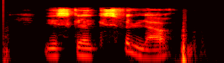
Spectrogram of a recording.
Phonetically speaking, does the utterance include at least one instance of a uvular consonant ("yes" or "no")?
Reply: yes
